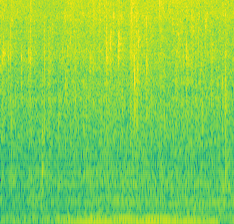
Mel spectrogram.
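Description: Garlic and ginger frying in a pan for a Kerala-style chickpea thoran, giving a steady, close, crackling sizzle that holds evenly throughout with no talking.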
